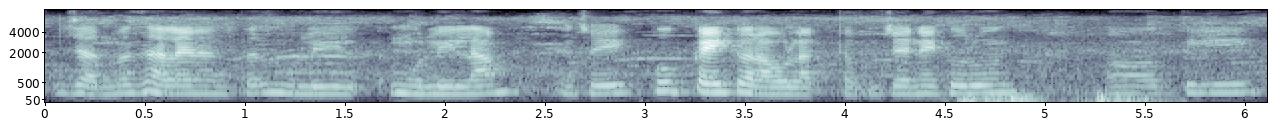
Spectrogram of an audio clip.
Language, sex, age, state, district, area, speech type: Marathi, female, 18-30, Maharashtra, Thane, urban, spontaneous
